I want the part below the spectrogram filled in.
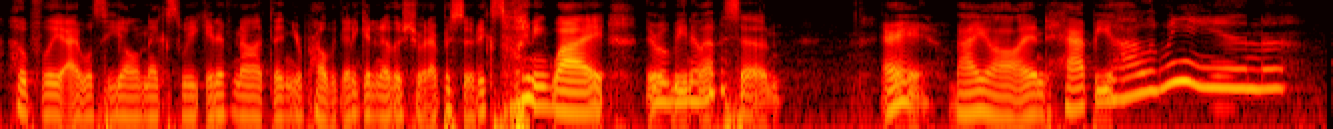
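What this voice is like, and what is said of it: Noticeably affected, unwell-sounding voice. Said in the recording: “as you can tell by my voice”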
